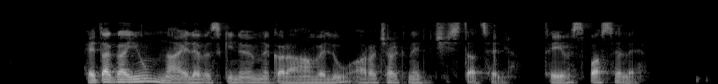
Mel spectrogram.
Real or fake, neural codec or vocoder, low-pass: real; none; 7.2 kHz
